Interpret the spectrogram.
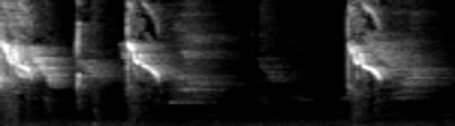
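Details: A pleci, the Oriental white-eye, sings to set off another pleci: three brief, very high, sharply descending twittered bursts with pauses between them.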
